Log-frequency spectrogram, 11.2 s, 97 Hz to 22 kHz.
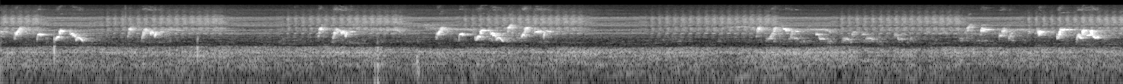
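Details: Red-whiskered bulbul recorded during trapping with two decoy birds on 2 April 2019: bright, warbled phrases of quick slurred notes, repeated in three bursts with short pauses between, over a steady insect-like buzz and low ambient hiss.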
